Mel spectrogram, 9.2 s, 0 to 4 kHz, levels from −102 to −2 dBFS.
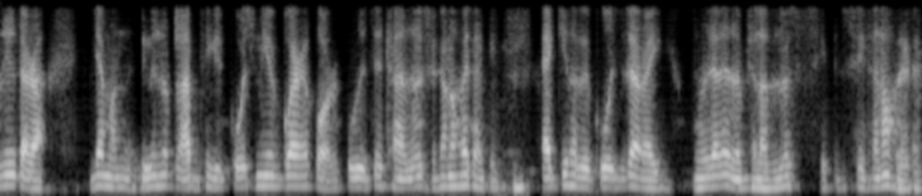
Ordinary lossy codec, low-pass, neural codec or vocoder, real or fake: none; 3.6 kHz; codec, 16 kHz, 1 kbps, X-Codec, HuBERT features, trained on general audio; fake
